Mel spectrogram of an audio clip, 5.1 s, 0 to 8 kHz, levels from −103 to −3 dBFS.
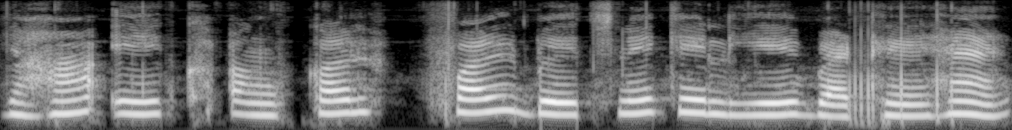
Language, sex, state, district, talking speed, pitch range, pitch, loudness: Hindi, female, Madhya Pradesh, Dhar, 105 wpm, 240-280 Hz, 260 Hz, -17 LUFS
